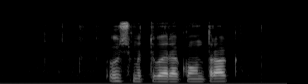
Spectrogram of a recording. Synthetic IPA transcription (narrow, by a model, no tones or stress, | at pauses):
ʔusmətuəɾəkɔntɾɐk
